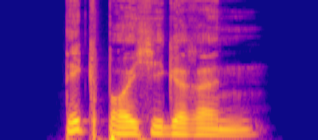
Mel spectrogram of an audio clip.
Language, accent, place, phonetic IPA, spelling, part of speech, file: German, Germany, Berlin, [ˈdɪkˌbɔɪ̯çɪɡəʁən], dickbäuchigeren, adjective, De-dickbäuchigeren.ogg
- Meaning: inflection of dickbäuchig: 1. strong genitive masculine/neuter singular comparative degree 2. weak/mixed genitive/dative all-gender singular comparative degree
